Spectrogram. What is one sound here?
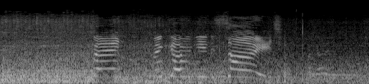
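A man speaks close by.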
